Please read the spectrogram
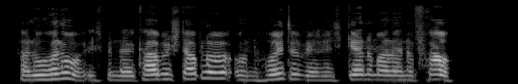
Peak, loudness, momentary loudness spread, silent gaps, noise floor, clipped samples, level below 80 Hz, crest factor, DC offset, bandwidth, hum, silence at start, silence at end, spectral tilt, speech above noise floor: -8 dBFS; -27 LUFS; 9 LU; none; under -90 dBFS; under 0.1%; -82 dBFS; 20 dB; under 0.1%; 17.5 kHz; none; 0.2 s; 0.65 s; -3 dB/octave; over 63 dB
